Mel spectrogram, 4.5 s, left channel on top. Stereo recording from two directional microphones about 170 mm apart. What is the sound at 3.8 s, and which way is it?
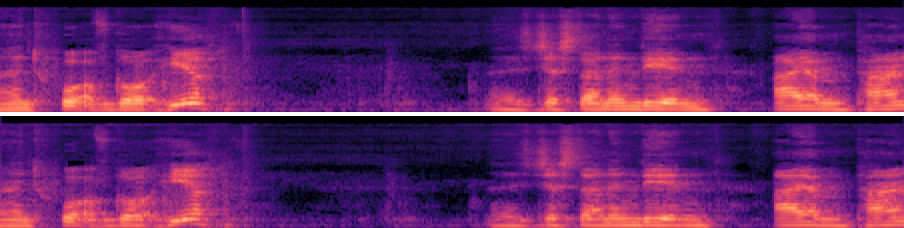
Speech, 35° left (ahead or behind).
